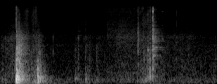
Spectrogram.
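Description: Knocks from a foam drone case and a shoulder bag being handled and set down on a table: a heavy thump just after the start, a second knock right after it, and a lighter, sharper knock about a second and a half in.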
